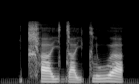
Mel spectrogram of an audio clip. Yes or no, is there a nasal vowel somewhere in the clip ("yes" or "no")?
no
